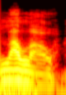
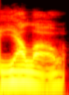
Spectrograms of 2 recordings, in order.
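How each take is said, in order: First: The word begins with an L sound. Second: The word begins with a Y sound. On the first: "L's are common" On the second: "instead of yellow"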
